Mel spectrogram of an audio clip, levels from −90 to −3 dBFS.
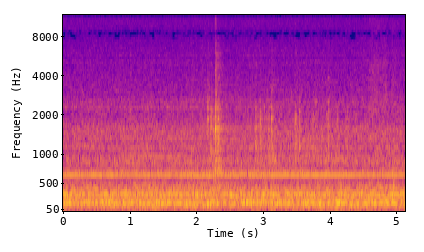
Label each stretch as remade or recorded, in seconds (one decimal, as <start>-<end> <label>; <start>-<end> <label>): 0.0-1.6 recorded; 1.6-3.1 remade; 3.1-5.1 recorded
